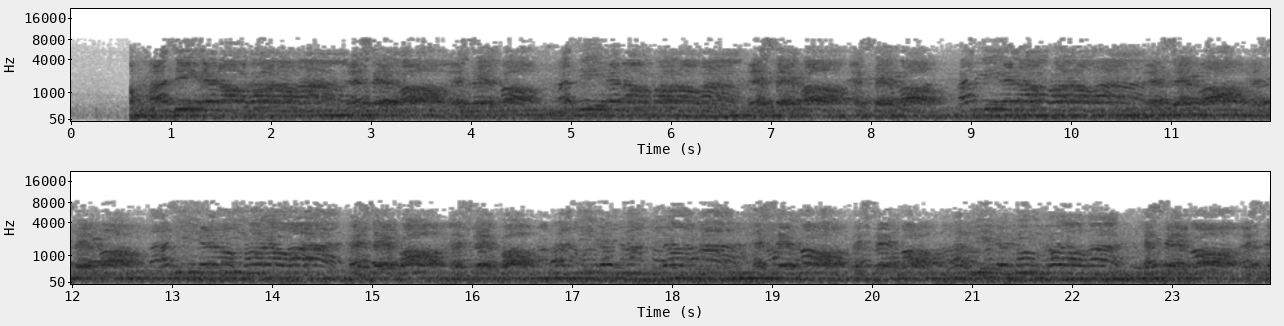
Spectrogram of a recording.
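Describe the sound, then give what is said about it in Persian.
A crowd of teachers protesting outside the Ministry of Education building in Tehran, many voices chanting and shouting loudly and continuously in a rhythmic, repeating pattern throughout. “در تهران دوم اردیبهشت گروهی از معلمان و آموزگاران روبروی ساختمان وزارت آموزش و پرورش نسبت به پرداخت نشدن مطالباتشون دست به تجمع اعتراضی زدند.”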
